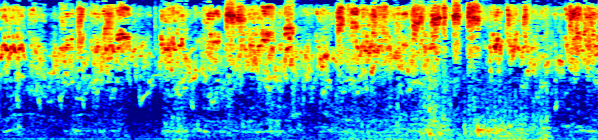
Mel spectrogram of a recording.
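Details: Budgerigars chattering in the morning, a nonstop wash of high, scratchy chirps and warbling notes from many birds, with faint soft rustling lower down midway.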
